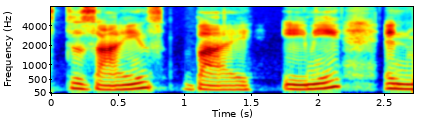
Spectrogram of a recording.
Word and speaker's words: Aemi: So, it's Designs by Amy, and my name is spelled a little funky, but it's a EMI.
